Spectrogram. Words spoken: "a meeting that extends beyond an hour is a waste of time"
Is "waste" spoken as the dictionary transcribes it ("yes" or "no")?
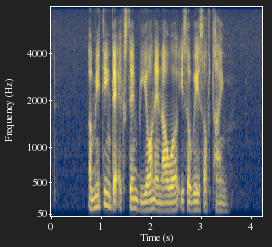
no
